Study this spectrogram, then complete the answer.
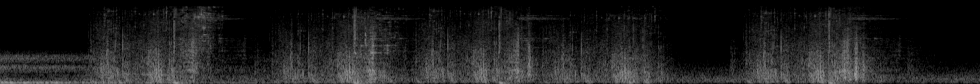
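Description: Hands rummage through a bag and pick up items with short clicks.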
